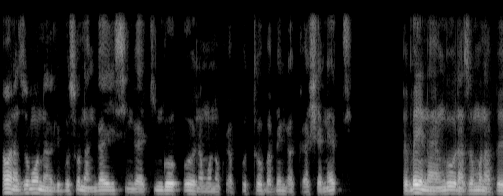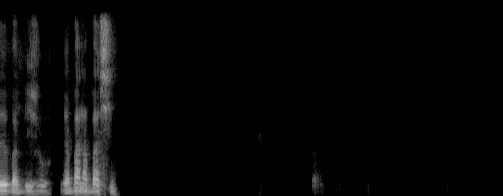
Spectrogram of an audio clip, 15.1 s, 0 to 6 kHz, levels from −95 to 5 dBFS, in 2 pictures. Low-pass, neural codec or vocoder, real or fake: 5.4 kHz; none; real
